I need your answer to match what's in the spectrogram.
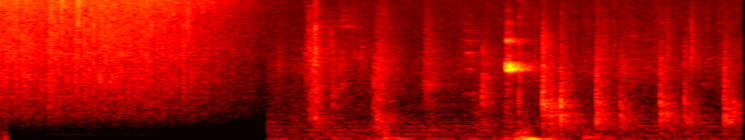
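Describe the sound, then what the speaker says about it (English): Rain falls as a soft, steady hiss for a couple of seconds, then cuts out, followed by indoor knocks, clatter and what sounds like a door in a short student film scene. "Oh, it's raining."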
